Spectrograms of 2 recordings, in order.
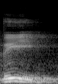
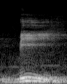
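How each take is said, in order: First: The syllable is heavy and thick. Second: The syllable is light and thin. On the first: The speaker calls it wrong. "jangan bi ya" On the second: The speaker calls it right. "Bi tipis"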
